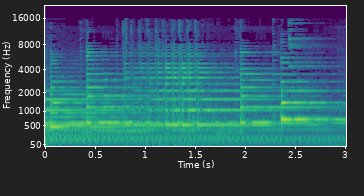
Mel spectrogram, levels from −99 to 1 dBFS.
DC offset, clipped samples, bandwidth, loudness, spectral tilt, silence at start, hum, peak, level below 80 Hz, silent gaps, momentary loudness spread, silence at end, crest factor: under 0.1%; under 0.1%; 16 kHz; -22 LUFS; -2.5 dB/octave; 0 s; none; -6 dBFS; -52 dBFS; none; 6 LU; 0 s; 16 dB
